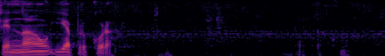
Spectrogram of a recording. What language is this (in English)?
Portuguese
